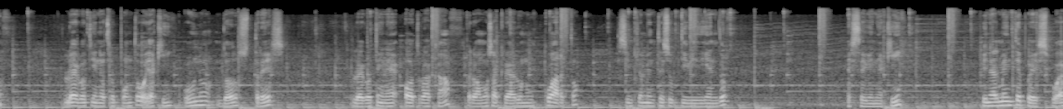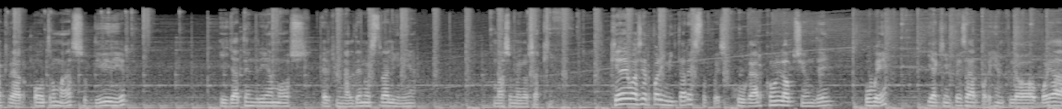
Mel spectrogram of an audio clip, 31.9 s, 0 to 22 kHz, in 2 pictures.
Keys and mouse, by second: 0.5 click, 5.5-7.7 drag, 8.2 shift+click, 8.8 shift+middle click, 9.4 right click, 10.8 click, 11.8-13.7 drag, 14.5 click, 16.0 shift+click, 16.7 right click, 17.8 click, 18.6 click, 20.1-23.4 drag, 23.8 click, 24.7 shift+middle click, 26.9 click.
